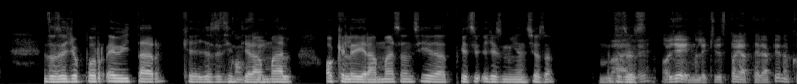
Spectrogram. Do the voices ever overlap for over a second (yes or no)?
no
